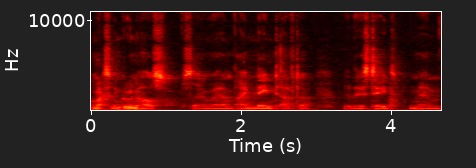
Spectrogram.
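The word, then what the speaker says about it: Maximin Grünhaus: maxilin von trugod and this stage is called maximum greenhouse so i'm named after the estate and they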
